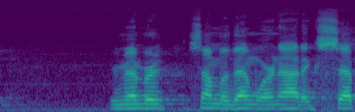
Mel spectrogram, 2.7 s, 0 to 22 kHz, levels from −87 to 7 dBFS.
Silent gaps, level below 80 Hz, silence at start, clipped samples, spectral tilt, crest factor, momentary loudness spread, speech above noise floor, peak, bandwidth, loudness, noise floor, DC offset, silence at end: none; -66 dBFS; 0.85 s; under 0.1%; -4 dB/octave; 16 dB; 5 LU; 32 dB; -14 dBFS; 16 kHz; -30 LUFS; -62 dBFS; under 0.1%; 0 s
